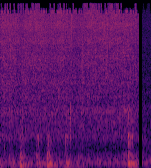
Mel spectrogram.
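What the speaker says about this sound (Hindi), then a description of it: "और हमें प्याज को ना एक बढ़िया सा गोल्डन कलर आने तक हमें इसे फ्राई करना है." Sliced onions sizzle steadily in hot oil while frying for matar paneer, a dense close hiss broken by soft stirring knocks of a spoon against the pan.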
